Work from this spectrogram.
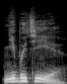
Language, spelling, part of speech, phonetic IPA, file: Russian, небытие, noun, [nʲɪbɨtʲɪˈje], Ru-небытие.ogg
- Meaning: non-existence; nonbeing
